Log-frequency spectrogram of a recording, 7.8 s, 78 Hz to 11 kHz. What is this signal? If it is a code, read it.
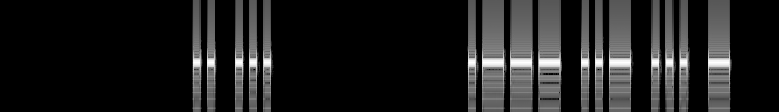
Morse code, heard as a keyed tone, about 17 wpm, 700 Hz. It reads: IS JUST
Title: 4x Word-Spacing - Sentences from Top 200 Words - 17wpm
